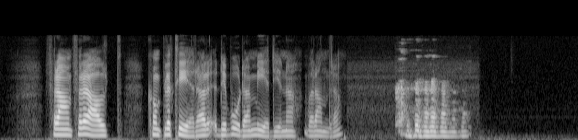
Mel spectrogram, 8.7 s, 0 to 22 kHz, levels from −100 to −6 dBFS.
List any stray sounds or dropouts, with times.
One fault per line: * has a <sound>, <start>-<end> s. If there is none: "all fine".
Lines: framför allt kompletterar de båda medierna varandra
* has a laugh, 5.9-7.1 s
